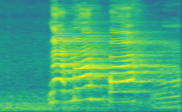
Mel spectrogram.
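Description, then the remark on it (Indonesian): A man's voice imitates a car engine straining at half clutch on an uphill road: a loud, buzzy drone in two swelling pushes that fade into a low murmur. “Nek ngangge mobil kan tinggal setengah kopling.”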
